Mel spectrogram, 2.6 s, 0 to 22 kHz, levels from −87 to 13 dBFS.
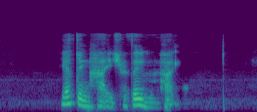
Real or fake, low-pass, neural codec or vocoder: fake; 7.2 kHz; codec, 32 kHz, 1.9 kbps, SNAC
